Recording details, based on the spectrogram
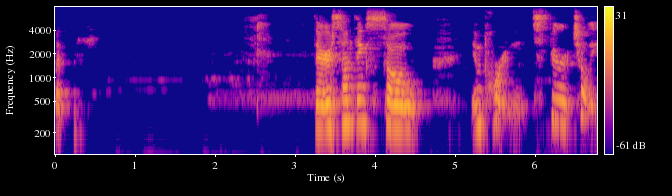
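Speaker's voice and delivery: overcome with emotion. Speaker apologizes mid-sentence for losing it while talking about spirit: losing composure. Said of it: "I'm sorry, I'm losing it".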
